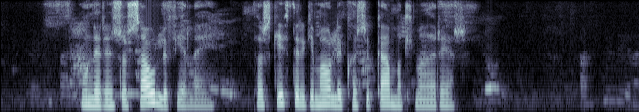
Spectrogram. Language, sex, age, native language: Icelandic, female, 30-39, Icelandic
